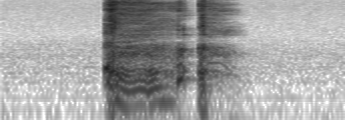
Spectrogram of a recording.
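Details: Female recording herself sneezing, coughing and blowing her nose: a single harsh cough, then a short second burst, in a quiet room; cough.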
